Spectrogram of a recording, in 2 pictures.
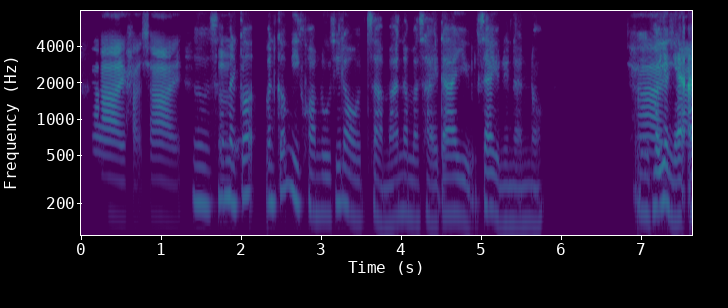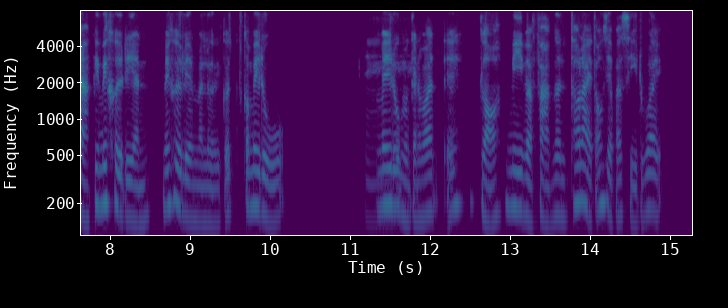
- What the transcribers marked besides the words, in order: other noise; tapping; other background noise
- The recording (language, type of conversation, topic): Thai, unstructured, การบังคับให้เรียนวิชาที่ไม่ชอบมีประโยชน์หรือไม่?
- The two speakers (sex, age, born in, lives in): female, 25-29, Thailand, Thailand; female, 45-49, Thailand, Thailand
